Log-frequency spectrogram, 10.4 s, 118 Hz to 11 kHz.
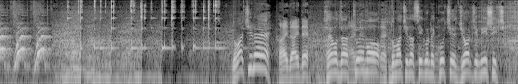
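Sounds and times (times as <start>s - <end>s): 
dog barking at the entrance of a safe house: 0.0s - 1.0s
clapper bell clanking with bright metallic strikes: 1.3s - 5.0s
speech: 4.6s - 10.3s.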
